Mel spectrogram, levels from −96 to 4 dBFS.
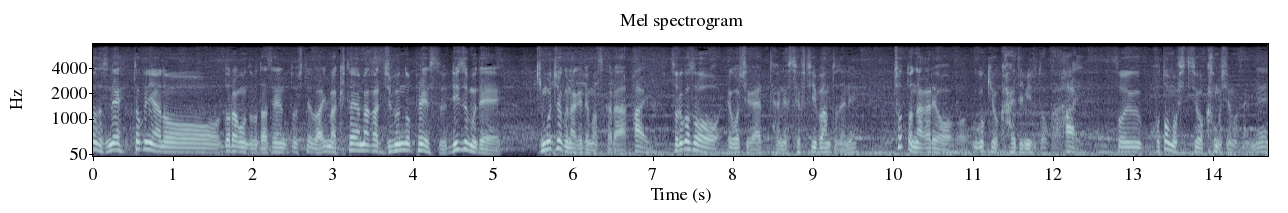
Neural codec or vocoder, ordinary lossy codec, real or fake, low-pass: none; none; real; 7.2 kHz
